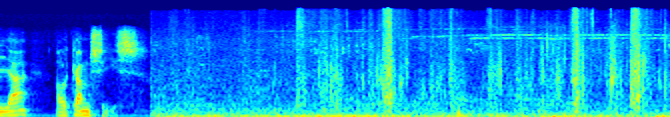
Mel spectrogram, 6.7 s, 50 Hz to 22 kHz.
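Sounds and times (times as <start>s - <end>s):
speech: 0.0s - 1.7s
constant low rumble of noise: 1.5s - 4.9s
footsteps crunching across gravel at Camp 6: 1.5s - 6.7s.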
